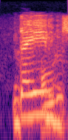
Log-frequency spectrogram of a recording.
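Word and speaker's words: धैर्यम्: How do you pronounce? Dairyam or what is it? – Dairyam. – Dairyam.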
